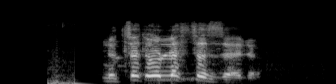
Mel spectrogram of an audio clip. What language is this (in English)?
Kabyle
